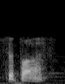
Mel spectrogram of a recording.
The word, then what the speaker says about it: Sipos: First of all, I want to get the proper pronunciation. Aaron Sipos? – I think it's Sipos. But I'm Sipos. Yes. The Australian version.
